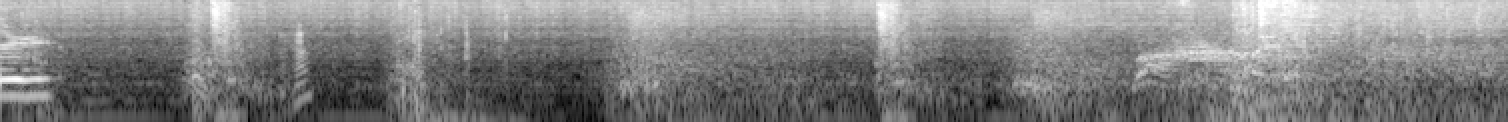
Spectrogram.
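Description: Heavy thuds and whooshes of fantasy combat effects sound in quick bursts.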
